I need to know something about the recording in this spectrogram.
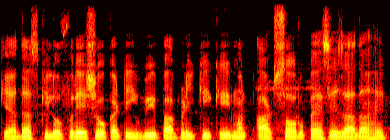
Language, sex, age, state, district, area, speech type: Urdu, male, 18-30, Maharashtra, Nashik, rural, read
